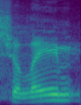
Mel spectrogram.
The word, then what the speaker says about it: Shalem: I've been going to Shalem for many, many years, and I've been mispronouncing it the whole time. So thank you for correcting me, Tom. It's Shalem Mental Health Network, and because of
